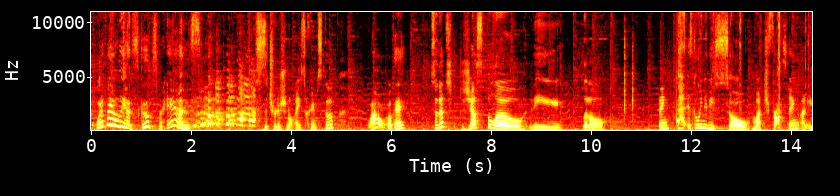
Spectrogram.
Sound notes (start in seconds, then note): 2.0 laughs; 9.7 clicking noise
